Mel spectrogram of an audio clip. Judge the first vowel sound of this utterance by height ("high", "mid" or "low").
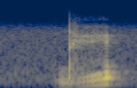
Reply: mid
